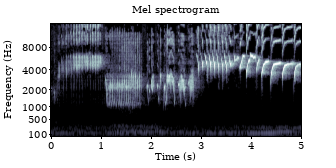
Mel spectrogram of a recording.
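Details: Song of a Timbrado canary: a steady high tone, a broad buzzy rasp, then quick repeated upward-sweeping notes accelerating into a rolling series of clear rhythmic syllables, with low background hum.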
